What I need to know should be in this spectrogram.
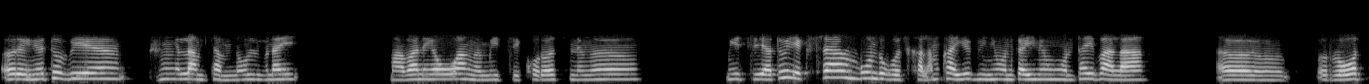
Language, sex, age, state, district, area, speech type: Bodo, female, 45-60, Assam, Kokrajhar, rural, conversation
